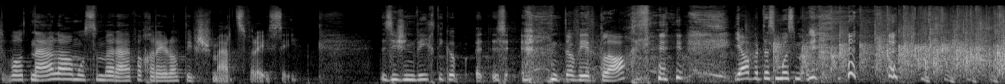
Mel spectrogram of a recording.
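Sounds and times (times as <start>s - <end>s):
speech: 0.0s - 10.0s
laughter: 6.3s - 7.4s, 8.0s - 10.0s
audience clapping: 7.3s - 10.0s.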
